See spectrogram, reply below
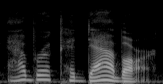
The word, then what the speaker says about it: AbracadaBar: We found a place that is open for fantastic beverages called the AbracadaBar.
